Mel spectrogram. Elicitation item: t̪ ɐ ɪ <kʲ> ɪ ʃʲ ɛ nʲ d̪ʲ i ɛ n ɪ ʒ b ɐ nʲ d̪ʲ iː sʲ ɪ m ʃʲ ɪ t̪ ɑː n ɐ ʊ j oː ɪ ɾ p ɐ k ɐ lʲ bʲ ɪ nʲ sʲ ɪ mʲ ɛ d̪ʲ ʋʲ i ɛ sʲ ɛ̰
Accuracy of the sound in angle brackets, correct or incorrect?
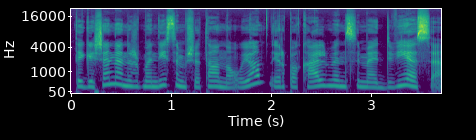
incorrect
